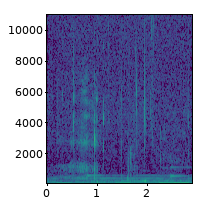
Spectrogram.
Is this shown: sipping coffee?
yes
